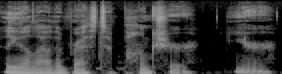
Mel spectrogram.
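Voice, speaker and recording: Male meditation guide, very mellow and relaxed, gravelly fry at the edges, soft, calm and unhurried. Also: mid-range voice, no room sound. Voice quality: soft, breathy and husky. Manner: calm, gentle, unhurried with long pauses.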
